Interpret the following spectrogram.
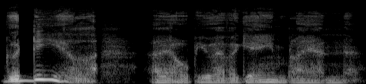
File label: trader male neutral quest accepted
